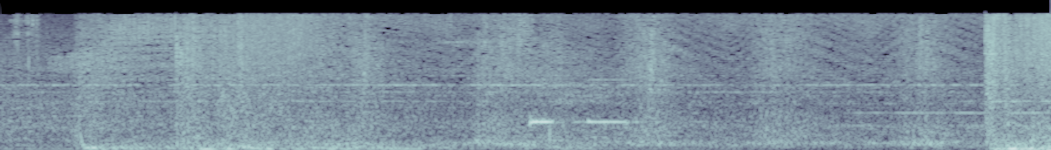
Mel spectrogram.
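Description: A mining beam hums steadily.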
